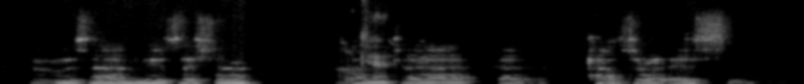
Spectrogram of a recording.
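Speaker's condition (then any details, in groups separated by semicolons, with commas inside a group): Motor neurone disease; affects vocal cords and tongue, constricted speech, hard to understand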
